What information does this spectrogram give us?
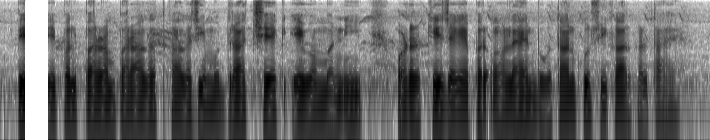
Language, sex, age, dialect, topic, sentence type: Hindi, male, 25-30, Kanauji Braj Bhasha, banking, statement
